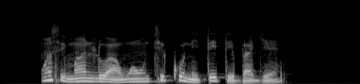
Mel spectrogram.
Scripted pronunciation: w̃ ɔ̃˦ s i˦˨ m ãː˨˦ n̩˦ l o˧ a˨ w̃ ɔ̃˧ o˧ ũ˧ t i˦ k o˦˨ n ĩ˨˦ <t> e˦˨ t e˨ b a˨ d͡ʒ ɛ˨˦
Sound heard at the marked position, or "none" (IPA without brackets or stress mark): t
